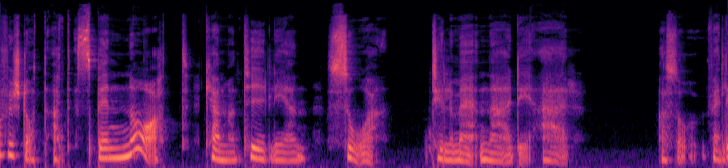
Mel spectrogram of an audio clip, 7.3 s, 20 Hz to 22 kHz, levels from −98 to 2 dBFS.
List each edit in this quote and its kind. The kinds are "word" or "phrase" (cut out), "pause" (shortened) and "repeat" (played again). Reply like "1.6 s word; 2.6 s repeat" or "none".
2.0 s pause; 3.2 s pause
